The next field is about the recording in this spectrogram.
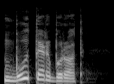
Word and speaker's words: бутерброд: Возможно, вы удивитесь, но звук «т» в этом слове твердый. Бутерброд.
